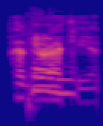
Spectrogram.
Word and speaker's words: Krzysztof Penderecki: While listening to Krzysztof Penderecki? Is that how you say it? Krzysztof Penderecki. Penderecki, okay.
